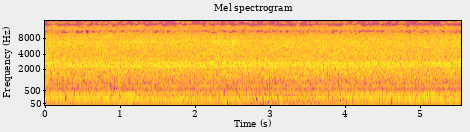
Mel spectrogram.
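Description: Steady low electrical hum over a faint hiss, as from a marine aquarium's water pump running.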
